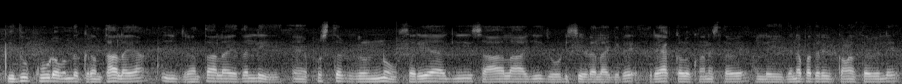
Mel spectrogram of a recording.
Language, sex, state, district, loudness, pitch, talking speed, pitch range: Kannada, male, Karnataka, Belgaum, -18 LUFS, 130 Hz, 100 wpm, 125-140 Hz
